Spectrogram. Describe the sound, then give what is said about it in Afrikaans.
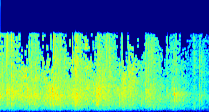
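A church audience claps for the Lord in a steady, dense wash of applause that stays fairly even throughout, swelling slightly in places before easing off toward the end, with no voices standing out. “Sonder Jesus is daar nie hemel nie, kom aan, hy is die enigste weg, waarheid en lewe, kom aan, klap vir die Here, hy is die enigste redder.”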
